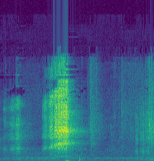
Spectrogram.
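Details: Monk parakeet at Meigs Point Nature Center, Hammonasset Beach State Park, irritated and nervous while stepping onto a finger: harsh, grating burst loudest for about half a second, a man speaking quietly behind.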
